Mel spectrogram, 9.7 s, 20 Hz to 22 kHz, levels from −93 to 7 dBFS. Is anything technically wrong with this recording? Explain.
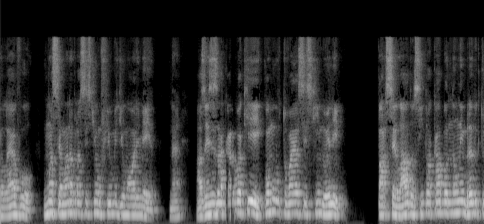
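No, nothing in this speech recording points to a technical problem with the signal.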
